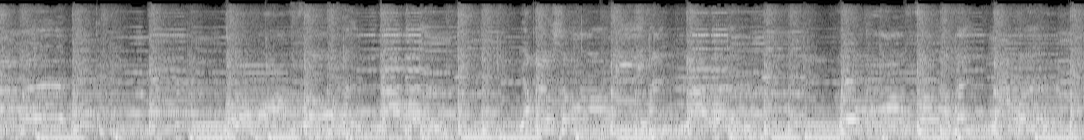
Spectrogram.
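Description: Live amplified band music: a man singing over drums, percussion, electric guitar, bass and keyboard.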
